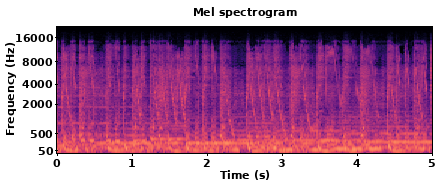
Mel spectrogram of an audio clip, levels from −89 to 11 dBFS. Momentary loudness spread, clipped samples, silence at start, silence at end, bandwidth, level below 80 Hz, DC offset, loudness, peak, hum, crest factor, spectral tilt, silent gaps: 1 LU; under 0.1%; 0 s; 0 s; 15.5 kHz; -24 dBFS; under 0.1%; -17 LUFS; -2 dBFS; none; 14 dB; -4.5 dB/octave; none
